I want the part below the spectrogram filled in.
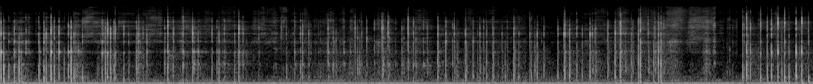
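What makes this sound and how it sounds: A solid, flat wooden cooking spatula has its handle and blade tapped and scratched with long nails. Rapid, dry, short clicks mix with bright scratchy rasps over a steady low hum. The tapping comes in quick, uneven bursts throughout.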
